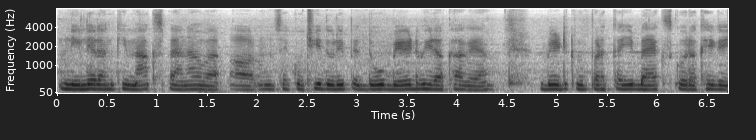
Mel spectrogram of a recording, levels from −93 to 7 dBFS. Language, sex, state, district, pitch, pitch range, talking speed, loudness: Hindi, male, Uttar Pradesh, Budaun, 155 Hz, 145-155 Hz, 215 wpm, -15 LUFS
